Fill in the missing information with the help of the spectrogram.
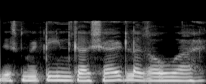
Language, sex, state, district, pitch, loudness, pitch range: Hindi, female, Uttar Pradesh, Budaun, 175 Hz, -12 LUFS, 170-185 Hz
